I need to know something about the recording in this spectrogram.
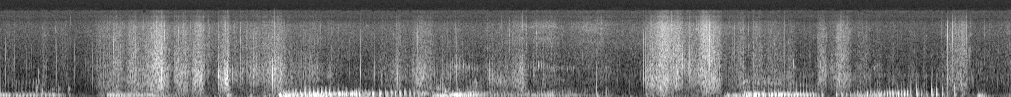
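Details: Hungry stomach noises from a male: long, loud, low growling rumbles with gurgling bursts, almost continuous; hunger borborygmi.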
